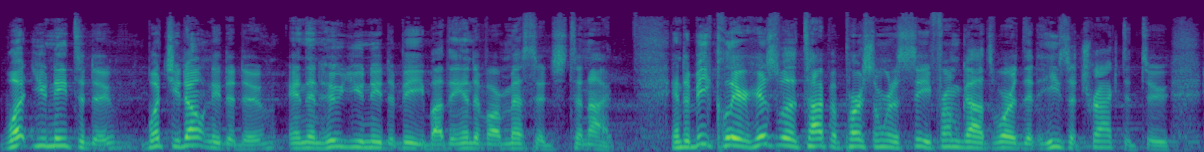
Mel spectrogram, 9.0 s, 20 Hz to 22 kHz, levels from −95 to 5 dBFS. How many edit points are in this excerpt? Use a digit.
0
